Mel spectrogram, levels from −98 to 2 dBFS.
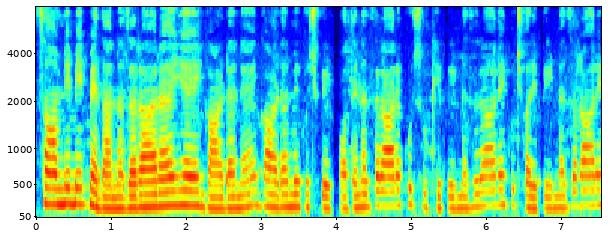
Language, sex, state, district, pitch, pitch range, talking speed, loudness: Hindi, female, Chhattisgarh, Raipur, 180 Hz, 165-205 Hz, 255 wpm, -17 LUFS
